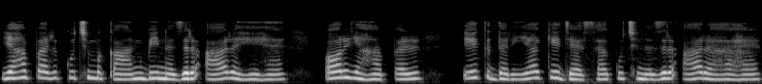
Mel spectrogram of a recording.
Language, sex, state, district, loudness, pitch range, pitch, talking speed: Hindi, female, Bihar, Saharsa, -20 LUFS, 240-285 Hz, 265 Hz, 175 wpm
